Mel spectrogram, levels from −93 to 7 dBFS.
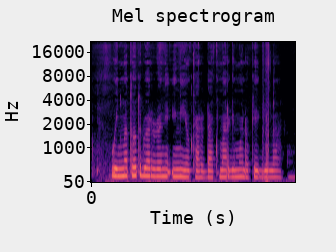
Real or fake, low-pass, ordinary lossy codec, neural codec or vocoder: real; none; none; none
